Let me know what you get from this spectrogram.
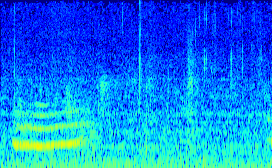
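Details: Indoor kittens of a Scottish Fold and British Shorthair litter playing with a toy ball; one clear, drawn-out mewing cry lasting about a second, then quiet with soft rustling and small taps.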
